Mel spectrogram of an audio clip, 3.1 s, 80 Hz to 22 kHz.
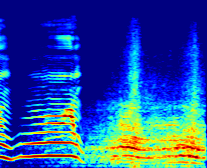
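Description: A NASCAR V8 race car, run constantly at 9,000 RPM and going about 180 miles an hour, roars past at high revs, its steady howl dropping sharply in pitch as it goes by, then fading into a broad, rushing track noise.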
